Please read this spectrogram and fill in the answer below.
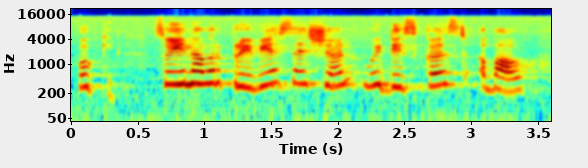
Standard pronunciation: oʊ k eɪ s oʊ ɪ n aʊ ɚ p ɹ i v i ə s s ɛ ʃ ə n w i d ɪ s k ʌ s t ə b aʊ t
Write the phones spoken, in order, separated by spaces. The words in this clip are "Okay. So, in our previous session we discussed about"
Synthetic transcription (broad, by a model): oʊ k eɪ s oʊ ɪ n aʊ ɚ p ɹ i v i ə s s ɛ ʃ ə n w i d ɪ s k ʌ s t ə b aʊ t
